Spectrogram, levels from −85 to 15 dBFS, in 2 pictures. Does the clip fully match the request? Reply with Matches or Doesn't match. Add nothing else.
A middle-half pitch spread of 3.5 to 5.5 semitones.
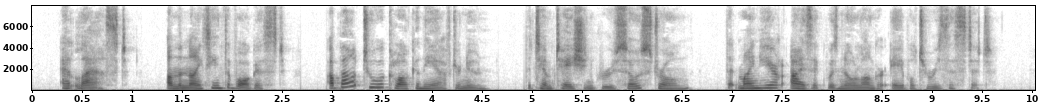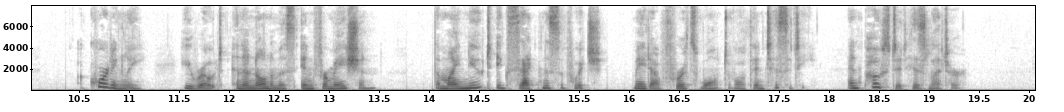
Matches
